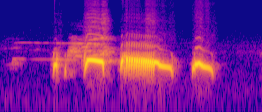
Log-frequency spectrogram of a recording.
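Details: Spotted dove decoy calling to bring in wild birds. It gives a clipped opening note, then a level coo, a drawn-out purring coo easing downward, and a short falling end note, all against quiet surroundings.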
